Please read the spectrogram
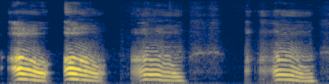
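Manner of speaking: hesitant mock ohs with a pause; awkward stalling. Imitating traitors asked whom they suspect, awkwardly stalling. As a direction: stall awkwardly, as if put on the spot. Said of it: "it sometimes just gets a little bit awkward".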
